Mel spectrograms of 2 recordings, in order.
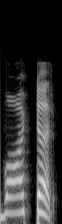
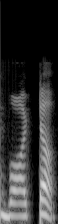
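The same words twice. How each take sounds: First: वाटर with the R clearly sounded, वॉटर्र; American pronunciation. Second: वाटर with no R at the end, वॉटə; British pronunciation. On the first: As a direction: say वाटर ending in a rolled-in R sound. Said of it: "वाटर में आर का हम pronunciation कर रहे". (वाटर को आर के साथ बोलें) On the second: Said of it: "तो ये पढ़ा जाता है वाटर". (वाटर बिना आर के, ब्रिटिश ढंग से) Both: Shown as a demonstration.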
